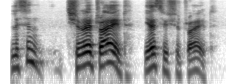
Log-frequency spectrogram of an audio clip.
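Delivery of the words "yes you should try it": flat, half-hearted, unconvinced tone with no conviction. Playing a machine answering whether to try something: answer lacking conviction. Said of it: "Are you sensing the lack of conviction in my vo voice?".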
